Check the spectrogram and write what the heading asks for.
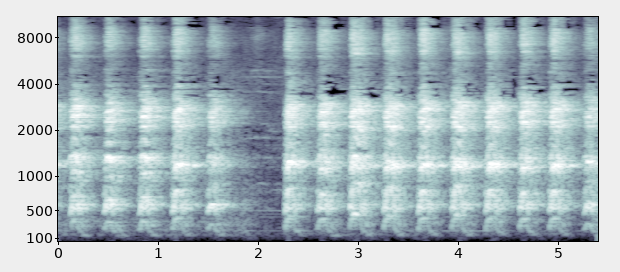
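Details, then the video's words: Eight-month-old female Chow Chow barking at a bulldog over his bone: rapid, sharp barks about three per second, with a short pause near the middle before the barking resumes just as steadily. "chow chow barking"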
